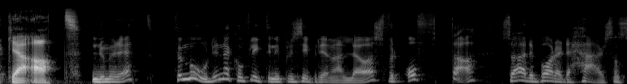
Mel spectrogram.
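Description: From 0.68 to 1.12 s, zipper noise: the level falls about 20 dB in unsmoothed 1 dB steps, roughly fifty per second, each step adding an audible tick.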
